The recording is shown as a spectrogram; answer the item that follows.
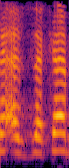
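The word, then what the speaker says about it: الزكاة: الزكاه، كل الزكاه بتاعه القران مكتوبه بالواو لكن تنطق بالالف، الزكاه، ورسم لك الفين. ثم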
